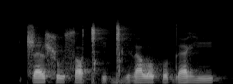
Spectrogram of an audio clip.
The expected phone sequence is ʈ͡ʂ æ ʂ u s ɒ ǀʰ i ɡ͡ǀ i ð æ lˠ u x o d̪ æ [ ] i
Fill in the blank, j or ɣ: ɣ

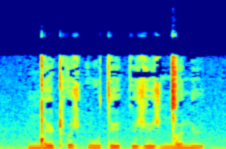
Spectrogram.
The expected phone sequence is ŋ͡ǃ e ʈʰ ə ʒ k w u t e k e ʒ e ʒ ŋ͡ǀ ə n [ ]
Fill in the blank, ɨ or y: y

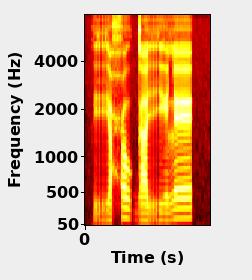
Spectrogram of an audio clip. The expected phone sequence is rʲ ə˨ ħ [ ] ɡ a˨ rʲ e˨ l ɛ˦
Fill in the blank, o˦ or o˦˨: o˦˨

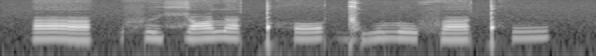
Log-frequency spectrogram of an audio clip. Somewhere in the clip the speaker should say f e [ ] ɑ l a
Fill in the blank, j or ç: ç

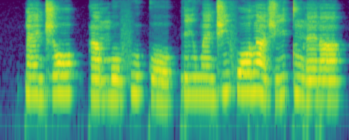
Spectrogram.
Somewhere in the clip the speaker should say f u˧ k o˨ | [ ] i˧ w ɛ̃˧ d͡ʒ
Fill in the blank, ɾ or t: ɾ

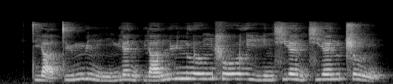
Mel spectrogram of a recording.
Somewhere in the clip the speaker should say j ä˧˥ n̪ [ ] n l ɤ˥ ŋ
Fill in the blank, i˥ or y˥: y˥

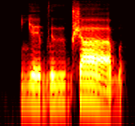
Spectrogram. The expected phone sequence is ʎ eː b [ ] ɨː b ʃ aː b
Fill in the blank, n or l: l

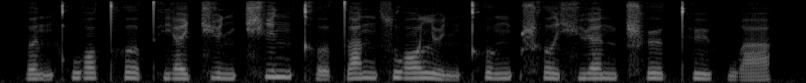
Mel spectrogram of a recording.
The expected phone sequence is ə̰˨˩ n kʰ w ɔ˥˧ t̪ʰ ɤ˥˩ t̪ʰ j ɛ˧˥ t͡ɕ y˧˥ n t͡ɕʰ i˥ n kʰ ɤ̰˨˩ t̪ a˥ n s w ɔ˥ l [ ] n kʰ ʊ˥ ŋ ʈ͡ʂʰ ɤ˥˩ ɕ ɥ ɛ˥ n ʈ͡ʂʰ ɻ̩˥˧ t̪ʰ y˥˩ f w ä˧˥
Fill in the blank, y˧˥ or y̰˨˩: y̰˨˩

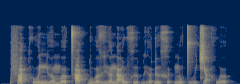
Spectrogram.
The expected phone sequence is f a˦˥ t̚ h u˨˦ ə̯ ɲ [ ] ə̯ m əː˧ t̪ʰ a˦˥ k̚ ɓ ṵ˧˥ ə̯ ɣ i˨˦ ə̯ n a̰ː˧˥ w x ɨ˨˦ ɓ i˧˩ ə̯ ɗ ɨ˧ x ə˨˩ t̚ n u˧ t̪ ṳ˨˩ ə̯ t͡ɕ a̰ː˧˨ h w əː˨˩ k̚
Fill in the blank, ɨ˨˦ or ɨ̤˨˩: ɨ˨˦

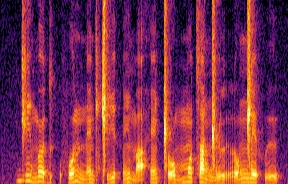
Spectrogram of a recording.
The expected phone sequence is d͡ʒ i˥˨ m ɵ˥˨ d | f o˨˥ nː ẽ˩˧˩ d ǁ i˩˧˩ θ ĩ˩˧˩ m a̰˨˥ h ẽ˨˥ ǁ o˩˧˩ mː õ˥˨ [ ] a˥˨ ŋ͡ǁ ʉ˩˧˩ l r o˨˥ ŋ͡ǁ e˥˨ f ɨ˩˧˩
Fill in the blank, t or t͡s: t͡s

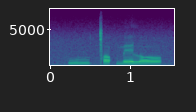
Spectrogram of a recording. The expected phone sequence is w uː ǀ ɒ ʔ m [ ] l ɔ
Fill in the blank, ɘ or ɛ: ɛ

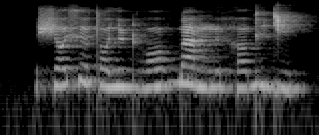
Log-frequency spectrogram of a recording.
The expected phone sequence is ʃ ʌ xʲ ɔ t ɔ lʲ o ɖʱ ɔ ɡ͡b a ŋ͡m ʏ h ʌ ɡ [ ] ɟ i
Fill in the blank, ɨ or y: y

